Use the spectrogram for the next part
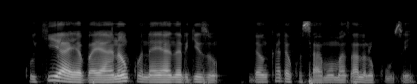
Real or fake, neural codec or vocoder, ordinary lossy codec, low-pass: real; none; none; none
